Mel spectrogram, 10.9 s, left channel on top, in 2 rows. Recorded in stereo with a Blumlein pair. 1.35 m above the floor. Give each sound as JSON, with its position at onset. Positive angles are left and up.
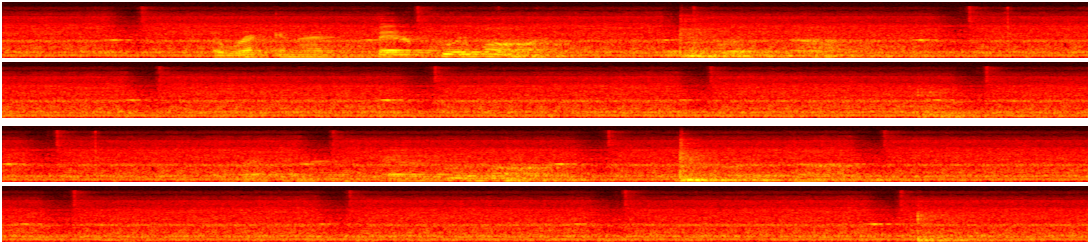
{"t": 1.1, "sound": "a man speaking", "azimuth_deg": 60, "distance_m": 0.6}
{"t": 3.4, "sound": "a sliding door", "azimuth_deg": -70, "distance_m": 1.1}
